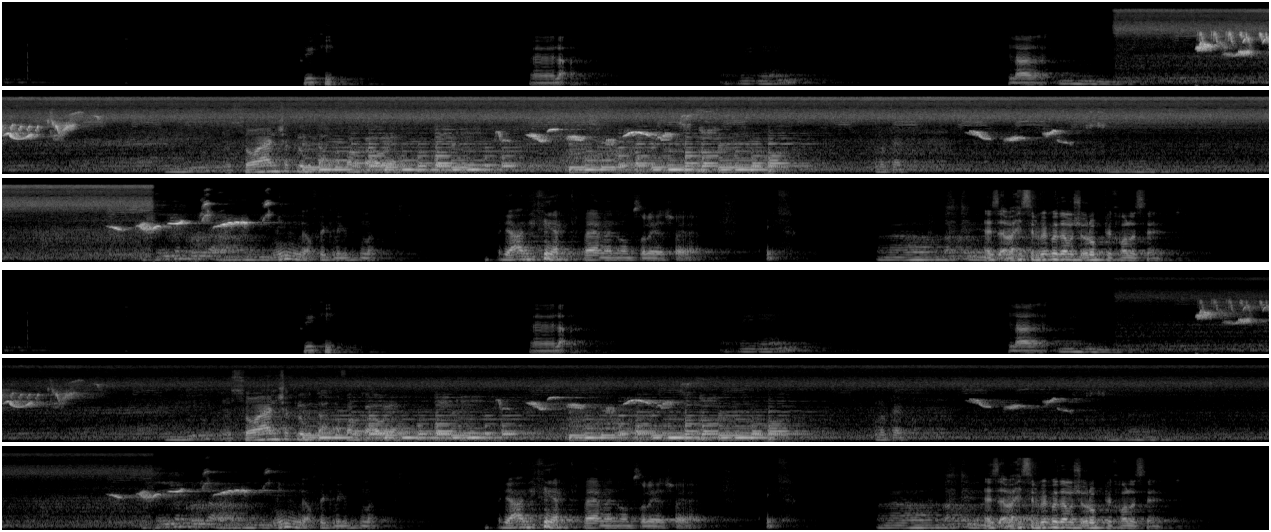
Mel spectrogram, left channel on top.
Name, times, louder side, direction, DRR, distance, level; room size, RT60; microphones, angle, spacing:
voice 1, 3.0-3.4 5.3-5.8 10.1-10.5 14.9-17.7 21.4-21.8 28.0-29.1 30.3-32.7 33.0-33.3 35.2-37.0, equal, 5° left, 10 dB, 0.9 m, -34 dB
voice 2, 7.1-7.9 10.5-11.2 14.3-14.9 18.8-19.4 23.4-24.4 26.7-28.3 28.6-28.7 30.4-30.6 34.1-36.1, equal, 25° right, -3 dB, 5.2 m, -43 dB
sound 1, 11.1-26.9, left 12 dB, 85° left, 1.0 m, -38 dB
sound 2, 11.9-13.7 17.6-20.0 22.3-23.7 26.4-28.0, left 10 dB, 55° left, 0.6 m, -26 dB
sound 3, 15.7-18.0 18.3-20.8, left 1 dB, 40° left, 1.0 m, -29 dB
24.0 x 22.5 x 7.5 m, 1.3 s
head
